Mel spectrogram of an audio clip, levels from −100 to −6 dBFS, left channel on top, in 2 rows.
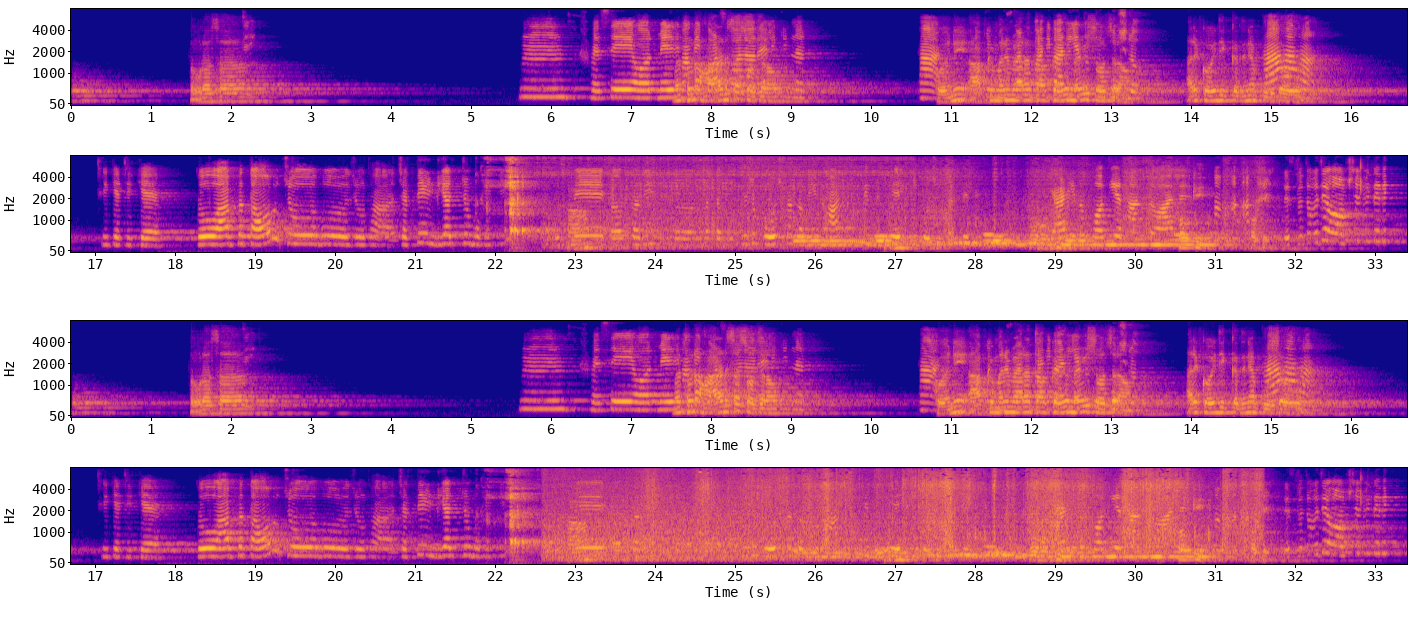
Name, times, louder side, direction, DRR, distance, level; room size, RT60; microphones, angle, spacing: voice 1, 1.5-2.2 7.5-8.9 10.8-13.3 13.9-15.4 22.9-23.2 26.9-27.1 28.7-29.1 30.5-30.9 31.4-31.7, right 1 dB, 15° right, 5 dB, 0.8 m, -29 dB
voice 2, 5.6-9.2 10.6-10.9 11.2-13.4 14.9-15.6 17.1-17.8 18.3-22.2 22.7-28.1 28.9-30.7 31.0-33.1, left 3 dB, 25° left, 8 dB, 0.6 m, -31 dB
sound 1, 18.3-18.4 19.5-19.6 20.7-20.8 21.7-27.7, left 5 dB, 70° left, 1.1 m, -34 dB
sound 2, 22.6-31.6, right 11 dB, 85° right, 0.3 m, -33 dB
sound 3, 25.7-31.0, left 2 dB, 85° left, 1.1 m, -30 dB
26.0 x 15.0 x 2.3 m, 2.6 s
head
